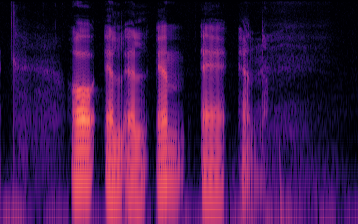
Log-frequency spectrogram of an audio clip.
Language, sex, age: Swedish, male, 35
